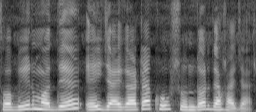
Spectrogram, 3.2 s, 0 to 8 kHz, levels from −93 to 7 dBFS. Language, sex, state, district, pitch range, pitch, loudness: Bengali, female, Assam, Hailakandi, 210-250 Hz, 220 Hz, -13 LUFS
